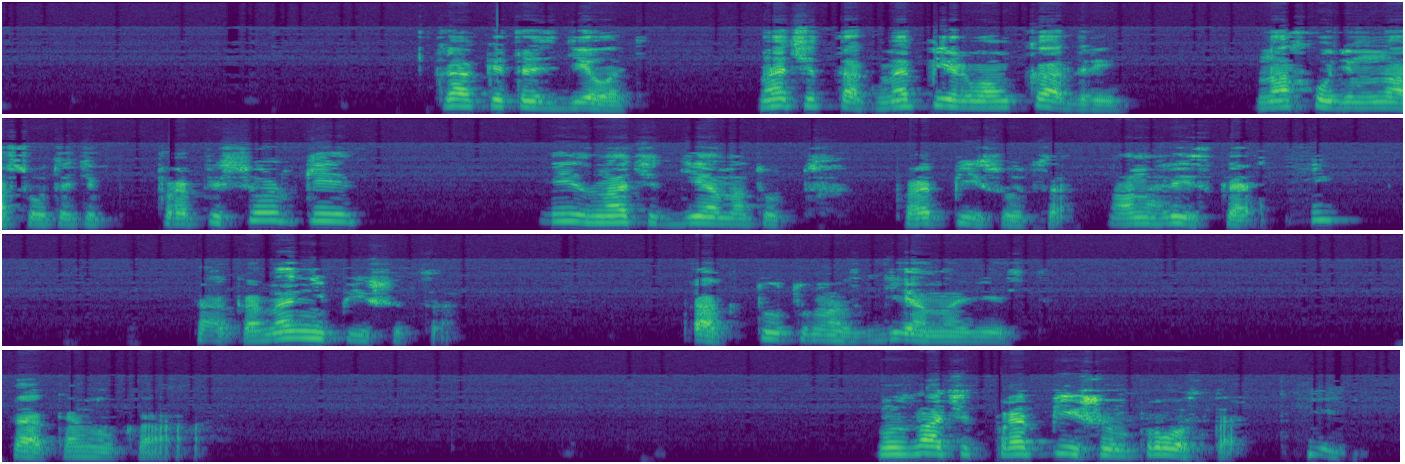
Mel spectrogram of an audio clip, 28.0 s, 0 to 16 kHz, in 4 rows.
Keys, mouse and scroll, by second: 4.1 click, 18.4 click.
